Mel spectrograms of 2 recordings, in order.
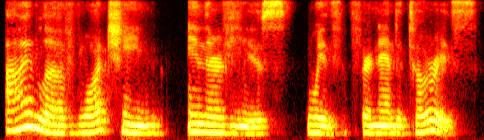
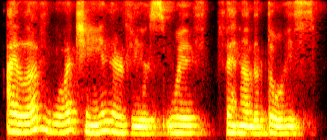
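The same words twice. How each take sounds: First: Slow model sentence in an English accent; English-accented TORRES, carefully paced; native English accent. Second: English sentence, name in Brazilian Portuguese; slow English ending in a Brazilian-pronounced name; Brazilian-accented name. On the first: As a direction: say the name with English sounds and accent. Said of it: "falar como um nativo de língua inglesa". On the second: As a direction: switch to Brazilian accent for FERNANDA TORRES. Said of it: "como uma boa brasileira". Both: Shown as a demonstration.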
